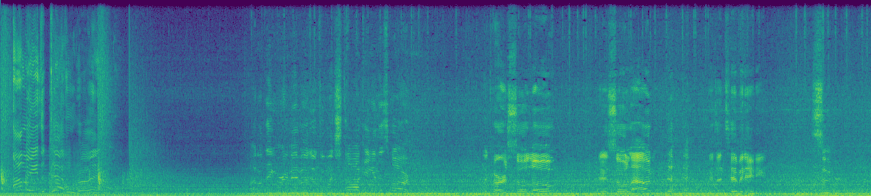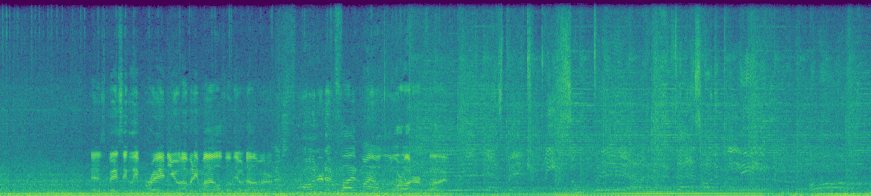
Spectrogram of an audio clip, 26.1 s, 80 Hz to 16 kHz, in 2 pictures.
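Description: A song with vocals playing over the steady drone of a Factory Five Type 65 Daytona Coupe's 5.0-litre Coyote V8 as the car cruises, the engine note rising briefly near the end.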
